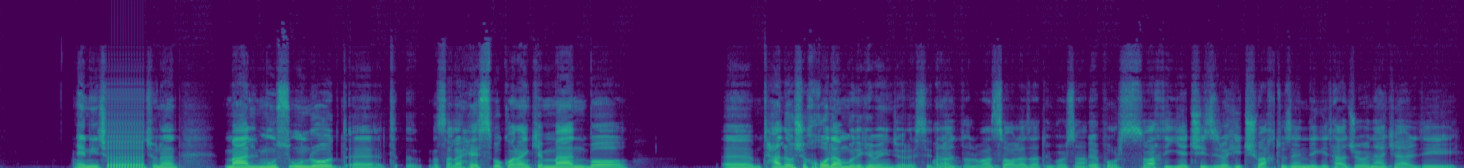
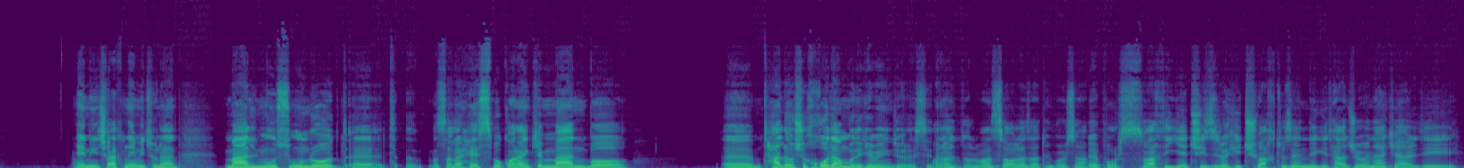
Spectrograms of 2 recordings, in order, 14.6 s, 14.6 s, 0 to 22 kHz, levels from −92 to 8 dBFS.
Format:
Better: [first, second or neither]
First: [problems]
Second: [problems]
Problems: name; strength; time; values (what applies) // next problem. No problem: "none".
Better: second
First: audio freezing; at 1 s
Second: none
